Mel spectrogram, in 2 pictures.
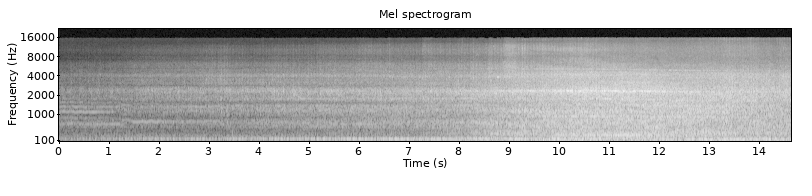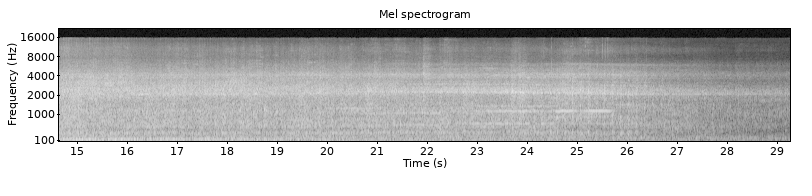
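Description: A diesel-hauled passenger train passing. The locomotive's engine throb builds to a peak about a third of the way in, then a long run of carriage wheels on the rails follows and fades away near the end.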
